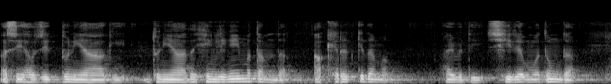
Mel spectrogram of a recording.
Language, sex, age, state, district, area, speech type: Manipuri, male, 30-45, Manipur, Thoubal, rural, spontaneous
